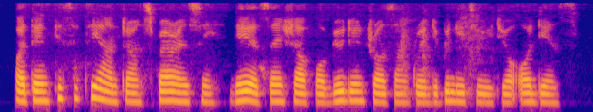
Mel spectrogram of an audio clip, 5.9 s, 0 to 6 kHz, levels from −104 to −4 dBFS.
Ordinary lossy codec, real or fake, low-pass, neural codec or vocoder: none; real; 5.4 kHz; none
